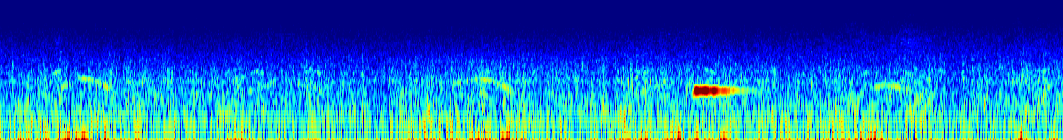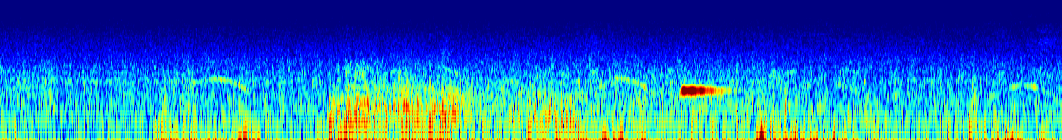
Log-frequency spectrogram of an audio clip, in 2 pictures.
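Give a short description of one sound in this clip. A bus engine hums steadily at idle.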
